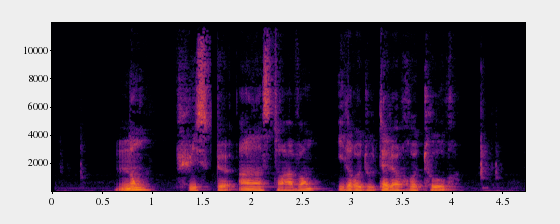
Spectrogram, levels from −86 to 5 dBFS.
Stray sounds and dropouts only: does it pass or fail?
fail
